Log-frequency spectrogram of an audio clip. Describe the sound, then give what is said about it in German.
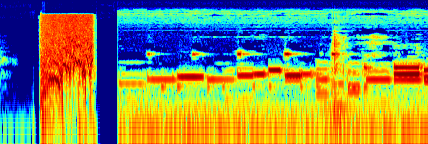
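A short burst of rushing noise cuts off, then a phone ringtone plays a bright electronic melody of stepping notes, moderately loud, with no one speaking. “Hier klingelt mein Telefon.”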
